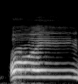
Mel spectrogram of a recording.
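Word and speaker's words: 오이: agora o pepino tá não é um oi do português é diferente é oi oi não é oi é oi são duas sílabas o i desse jeito tá então o i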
